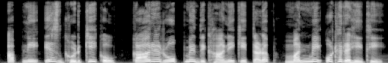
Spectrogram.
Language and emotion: Hindi, neutral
